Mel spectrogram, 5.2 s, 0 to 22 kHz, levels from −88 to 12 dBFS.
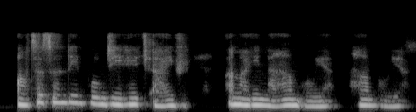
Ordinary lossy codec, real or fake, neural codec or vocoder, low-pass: none; fake; codec, 16 kHz, 1.1 kbps, Voila-Tokenizer; 7.2 kHz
